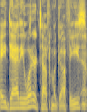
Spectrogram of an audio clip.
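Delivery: put-on sweet, cute little kid voice. A dad repeating his young daughter's question to him, in a cute little kid voice. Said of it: "I heard the cutest little voice go".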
